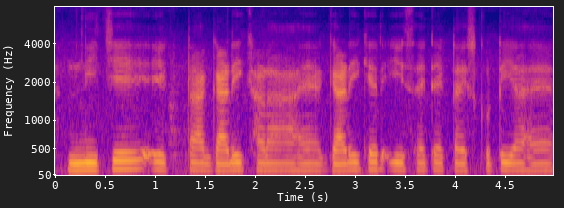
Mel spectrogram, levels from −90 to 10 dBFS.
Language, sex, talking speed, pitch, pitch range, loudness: Sadri, male, 170 wpm, 125 Hz, 120-130 Hz, -19 LUFS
